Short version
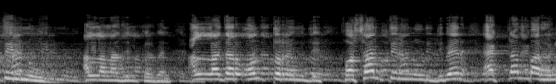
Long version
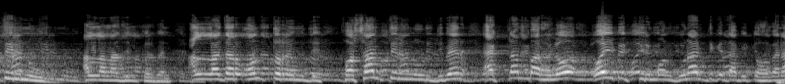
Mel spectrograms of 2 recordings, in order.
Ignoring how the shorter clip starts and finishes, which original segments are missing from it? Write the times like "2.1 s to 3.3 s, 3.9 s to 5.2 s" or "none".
none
